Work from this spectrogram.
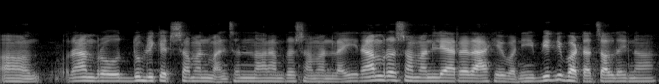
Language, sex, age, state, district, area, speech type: Nepali, female, 60+, West Bengal, Jalpaiguri, urban, spontaneous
